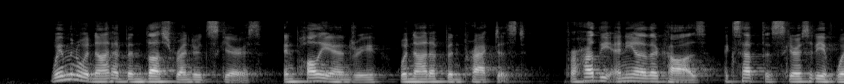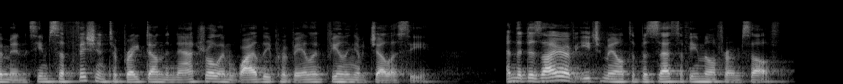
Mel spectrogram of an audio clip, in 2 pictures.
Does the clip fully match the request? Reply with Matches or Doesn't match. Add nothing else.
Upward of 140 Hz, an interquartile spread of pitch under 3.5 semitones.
Doesn't match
